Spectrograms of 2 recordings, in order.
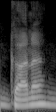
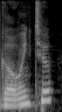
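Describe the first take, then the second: First: The words blend into one reduced form. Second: Both words are said fully and separately.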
